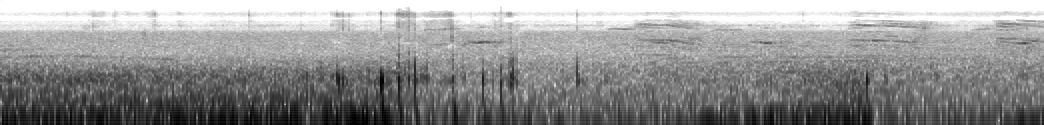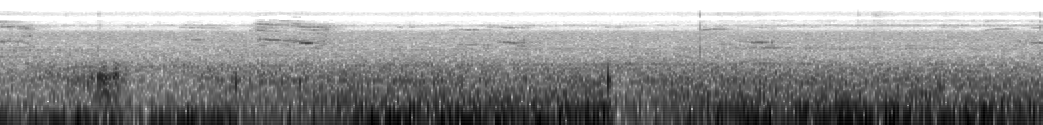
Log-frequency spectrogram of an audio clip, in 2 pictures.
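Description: Small birds chirping: a series of short, high, downward-sliding notes repeating every half second or so. Underneath runs a low steady rumble, with a few sharp snaps about two seconds in.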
